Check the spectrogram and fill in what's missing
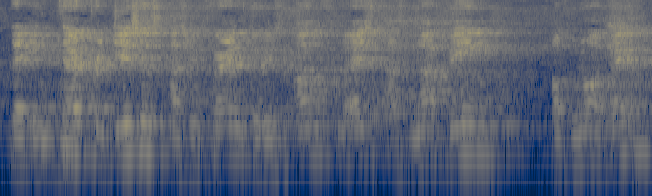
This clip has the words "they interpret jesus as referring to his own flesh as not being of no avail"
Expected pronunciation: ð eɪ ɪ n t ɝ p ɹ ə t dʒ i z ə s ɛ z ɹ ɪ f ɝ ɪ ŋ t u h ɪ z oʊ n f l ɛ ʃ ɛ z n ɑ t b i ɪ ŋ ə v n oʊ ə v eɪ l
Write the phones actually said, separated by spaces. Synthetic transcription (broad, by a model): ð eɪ ɪ n t ɝ p ɹ ə t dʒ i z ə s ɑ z ɹ ɪ f ɝ ɪ ŋ t u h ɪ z oʊ n f l ɛ ʃ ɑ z n ɑ t b i ɪ ŋ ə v n oʊ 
